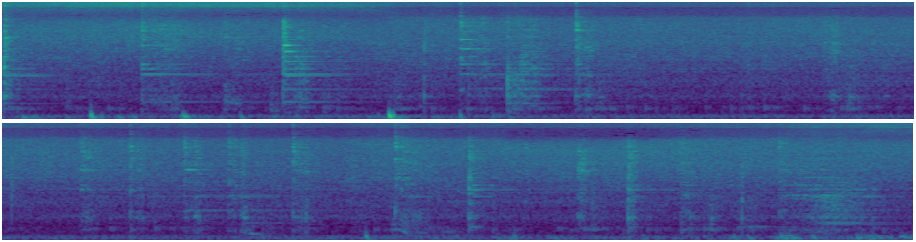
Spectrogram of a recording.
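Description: Shallots and chopped coconut frying in coconut oil: a steady sizzle, with the stirring utensil scraping and knocking against the pan, the knocks most frequent in the first few seconds. They are being cooked until they turn red-brown.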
